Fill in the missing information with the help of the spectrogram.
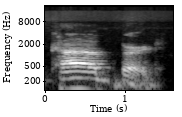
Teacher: We do not pronounce the P. We just go directly into cupboard. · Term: elision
